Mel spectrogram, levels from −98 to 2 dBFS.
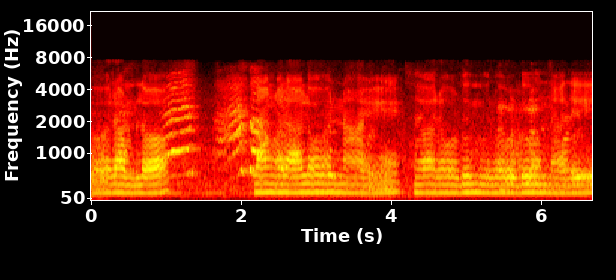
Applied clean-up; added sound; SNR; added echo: none; none; none; none.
